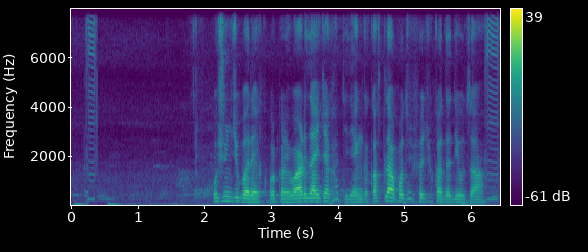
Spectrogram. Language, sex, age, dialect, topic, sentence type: Marathi, male, 18-24, Southern Konkan, agriculture, question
